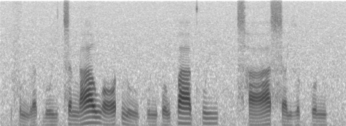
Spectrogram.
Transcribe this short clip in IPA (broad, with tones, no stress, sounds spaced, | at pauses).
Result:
f ʊ˨˩ ŋ l ɐ˨ k̚ uː˨ j t͡s ɐ˧ ŋ aː˥ w ɔː˨˥ t̚ n̪ uː˨˩ kʷ ɪ˨ ŋ p o˨˥ w p aː˥ kʷʰ iː˥ p̚ | t͡sʰ aː˨˥ s ɐ˨ j l ʊ˧ k̚ p ʊ˧ ŋ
